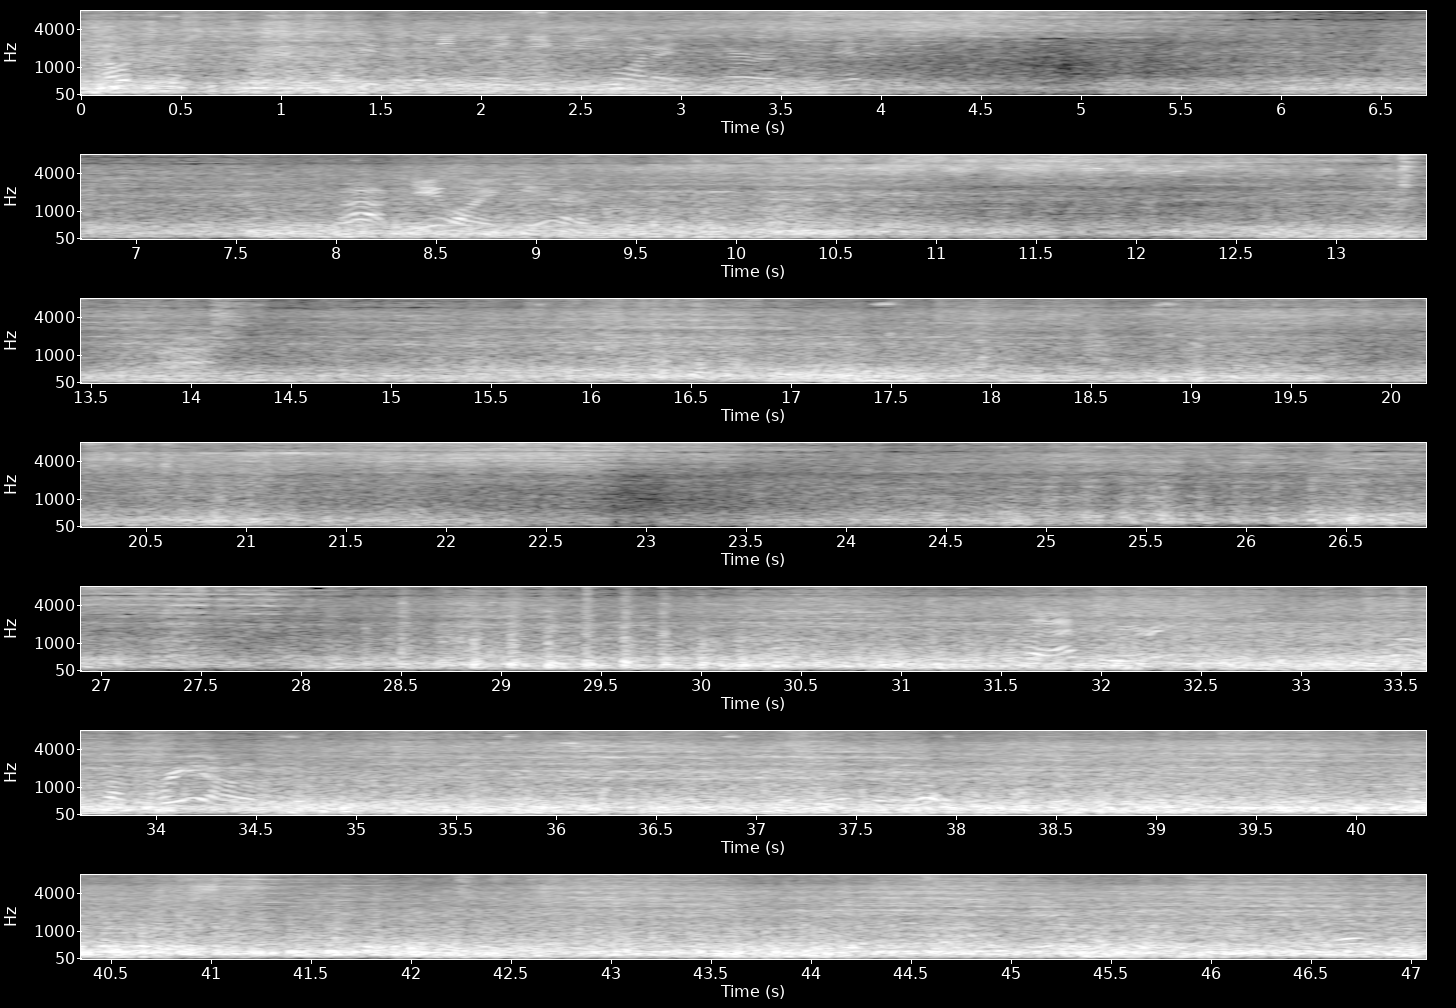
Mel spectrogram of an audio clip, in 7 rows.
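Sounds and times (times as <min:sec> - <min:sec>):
freight train wheels rumbling: 0:00.0 - 0:47.0
faint high wheel squeal: 0:20.2 - 0:24.0.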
